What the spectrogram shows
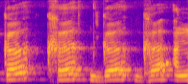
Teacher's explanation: कंठ व्यंजन का एक नाम और होता है कोमल तालव्य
